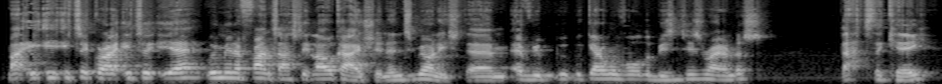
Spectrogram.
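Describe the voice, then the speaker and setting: A man's voice: a little high, fast talker, fairly bright tone. A man, an arcade owner chatting enthusiastically and at length in a casual interview. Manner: enthusiastic, rambling, full of superlatives.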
